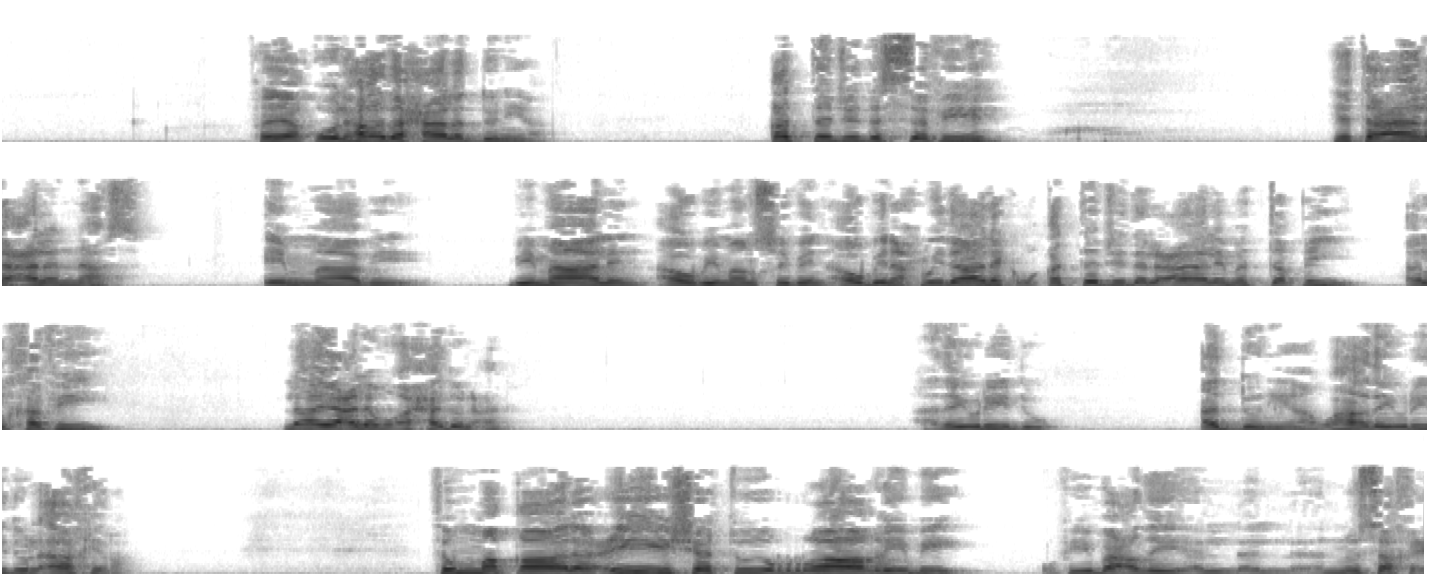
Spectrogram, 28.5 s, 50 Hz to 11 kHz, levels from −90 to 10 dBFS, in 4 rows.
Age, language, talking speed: 30-49, Arabic, 80 wpm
